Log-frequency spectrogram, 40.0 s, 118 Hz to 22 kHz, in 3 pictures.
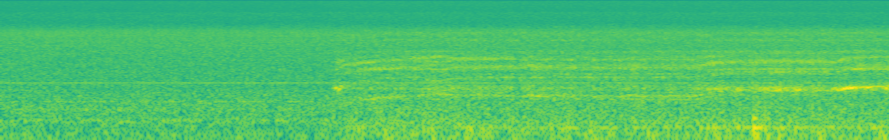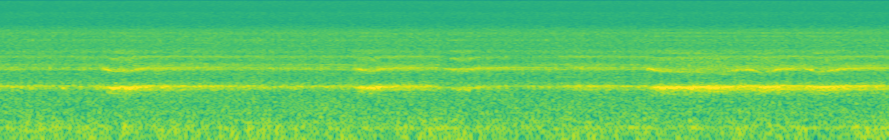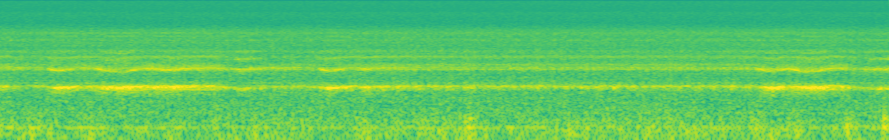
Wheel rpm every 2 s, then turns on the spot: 0, 10, 130, 160, 170, 200, 230, 230, 230, 230, 230, 220, 220, 230, 230, 230, 230, 240, 230, 220.
none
